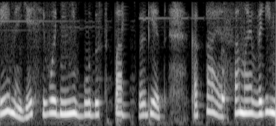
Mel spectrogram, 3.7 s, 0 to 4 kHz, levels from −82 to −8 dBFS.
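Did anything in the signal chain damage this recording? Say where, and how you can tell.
Yes, at the network stage. Repeated packet loss (robotic sound) runs from 1.07 to 2.79 s: thirteen gaps, the longest 79 ms, each patched by stretching the previous sound. The spectrogram shows frozen, smeared harmonic bands with hard seams. The waveform repeats near-identical cycles.

Two short concealed packet losses follow, at 3.34 to 3.40 s and 3.52 to 3.58 s, each about 30 ms. They are heard as a quick smear or wobble. In the waveform, the last sound is continued briefly and then crossfades back into the real signal, leaving a narrow blurred column on the spectrogram.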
